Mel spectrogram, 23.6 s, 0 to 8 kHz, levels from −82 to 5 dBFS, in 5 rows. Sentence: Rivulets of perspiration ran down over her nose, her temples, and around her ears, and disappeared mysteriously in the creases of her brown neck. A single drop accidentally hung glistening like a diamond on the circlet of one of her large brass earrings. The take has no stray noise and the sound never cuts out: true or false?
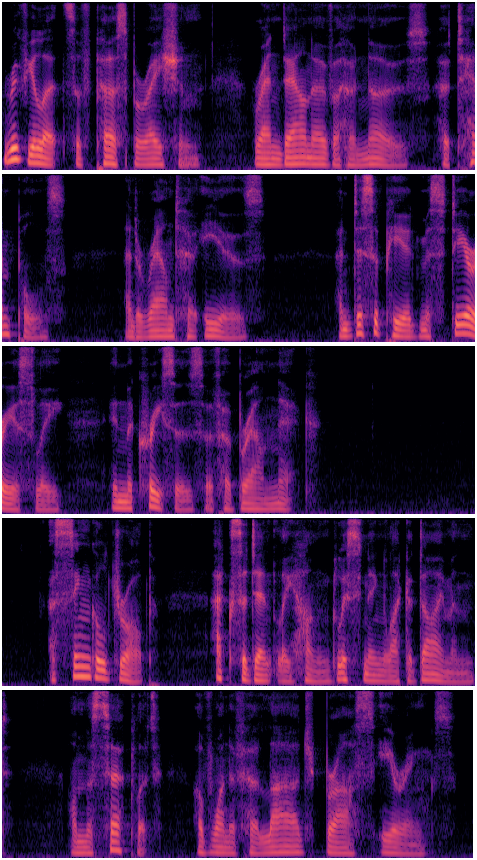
true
